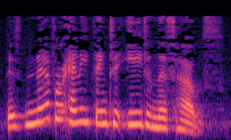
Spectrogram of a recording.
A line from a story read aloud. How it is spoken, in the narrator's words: the child is hungry … shouts out to his mother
